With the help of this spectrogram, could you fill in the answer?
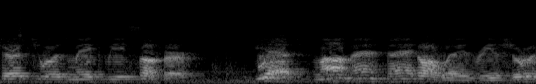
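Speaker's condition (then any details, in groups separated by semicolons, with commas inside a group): Cerebral palsy, athetoid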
